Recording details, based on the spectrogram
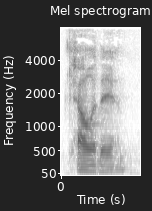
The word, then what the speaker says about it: Caladan: Caladan. – Caladan. – That's how they say it in the movie, at least.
